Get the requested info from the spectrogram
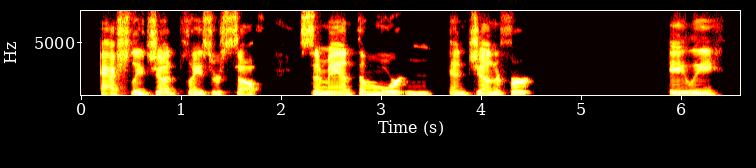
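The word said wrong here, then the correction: Ehle: I'm not sure how to pronounce her last name. A-H-L-E. They both play past Weinstein employees in the UK. And this is about... – It's Ely.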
